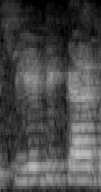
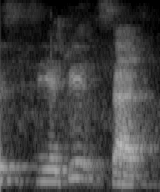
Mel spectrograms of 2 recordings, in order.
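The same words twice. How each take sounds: First: कैट with a clear k sound; correct reading. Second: सैट with an s sound, mimicking the child's mistake; imitating wrong reading. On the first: Shown as a demonstration. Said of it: "सीएटी कैट होता है". (सही उच्चारण, कैट को क से बोलते हुए) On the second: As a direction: say सैट instead of कैट, like the pupil did. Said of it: "ऐसा नहीं होता है बेटा अंजलि". (बच्ची की गलती की नकल, सैट बोलते हुए)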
